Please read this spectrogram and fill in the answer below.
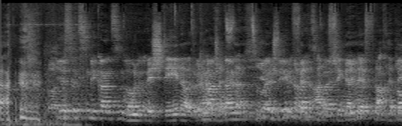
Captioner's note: chatter of an association meeting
